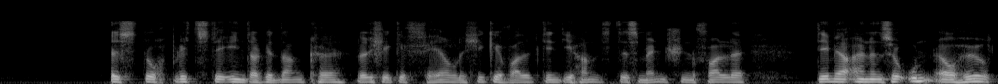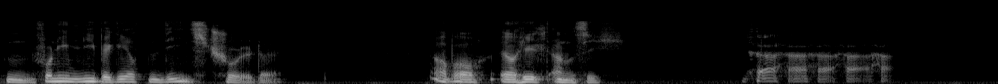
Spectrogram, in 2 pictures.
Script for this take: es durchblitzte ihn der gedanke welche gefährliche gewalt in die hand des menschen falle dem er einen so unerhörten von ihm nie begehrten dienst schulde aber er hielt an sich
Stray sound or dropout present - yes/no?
yes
